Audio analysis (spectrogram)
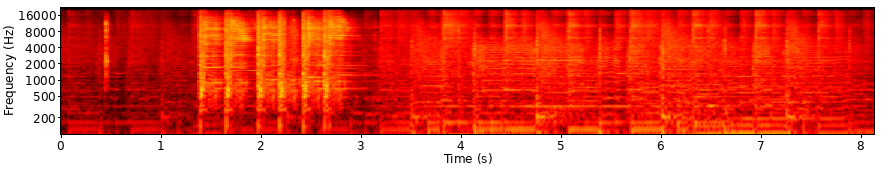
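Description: Bullets strike steel plates at a shooting range, two shots per plate, giving a quick run of sharp metallic clangs that ring out loudly over a steady background rumble.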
